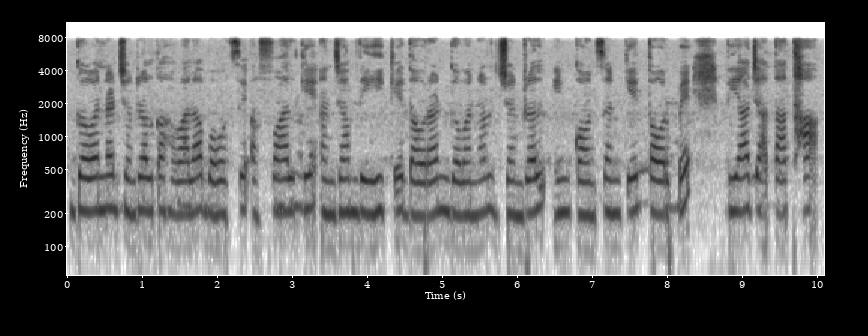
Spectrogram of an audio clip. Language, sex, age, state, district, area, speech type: Urdu, female, 18-30, Telangana, Hyderabad, urban, read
